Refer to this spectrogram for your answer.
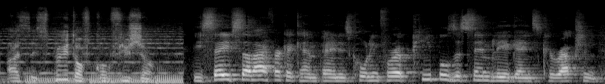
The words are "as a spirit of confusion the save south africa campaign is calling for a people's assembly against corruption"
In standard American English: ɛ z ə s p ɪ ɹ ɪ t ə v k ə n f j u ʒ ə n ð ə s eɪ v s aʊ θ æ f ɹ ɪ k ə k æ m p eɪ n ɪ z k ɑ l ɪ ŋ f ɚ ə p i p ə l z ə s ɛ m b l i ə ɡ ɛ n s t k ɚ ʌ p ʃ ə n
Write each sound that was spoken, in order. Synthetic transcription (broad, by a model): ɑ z ə s p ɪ ɹ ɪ t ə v k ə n f j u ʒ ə n ð ə s eɪ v s aʊ θ æ f ɹ ɪ k ə k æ m p eɪ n ɪ z k ɑ l ɪ ŋ f ɚ ə p i p ə l z ə s ɛ m b l i ə ɡ ɛ n s t k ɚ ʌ p ʃ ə n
